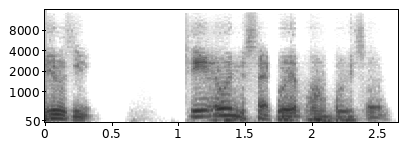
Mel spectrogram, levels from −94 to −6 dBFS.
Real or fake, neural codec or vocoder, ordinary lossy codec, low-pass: fake; codec, 44.1 kHz, 0.9 kbps, DAC; none; 14.4 kHz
